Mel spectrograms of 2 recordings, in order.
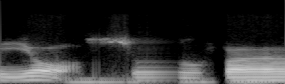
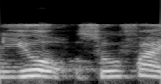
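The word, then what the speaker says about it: يوسف: Itu dibacanya bukan yuk sufa ya, ala yusufa. Jadi bukan yuk karena nggak ada hamzah di atasnya. Jadi langsung aja ala yusufa.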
